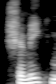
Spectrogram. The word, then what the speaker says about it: Shameik: God, am I fucking saying his name wrong? Jesus, let me make sure. It's Shameik. I don't know if it's Shameik or it is. – Shameik Moore.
